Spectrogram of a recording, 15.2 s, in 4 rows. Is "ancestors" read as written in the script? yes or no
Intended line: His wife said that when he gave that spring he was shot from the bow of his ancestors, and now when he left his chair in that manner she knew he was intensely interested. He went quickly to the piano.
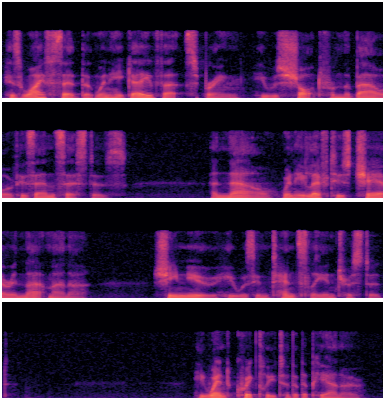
yes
